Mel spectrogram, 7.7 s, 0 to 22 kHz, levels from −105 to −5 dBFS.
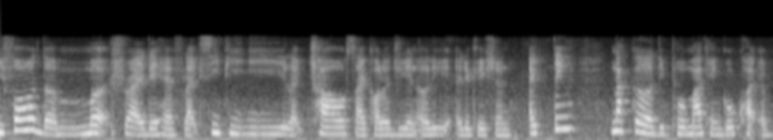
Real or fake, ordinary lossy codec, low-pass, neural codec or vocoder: real; none; 7.2 kHz; none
